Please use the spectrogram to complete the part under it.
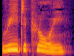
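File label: "redeploy", English, British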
